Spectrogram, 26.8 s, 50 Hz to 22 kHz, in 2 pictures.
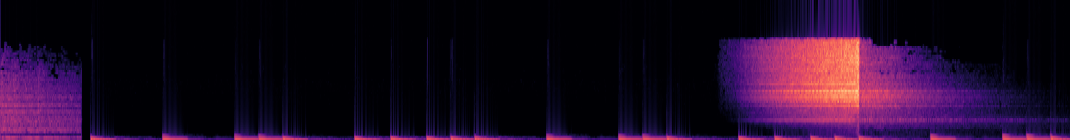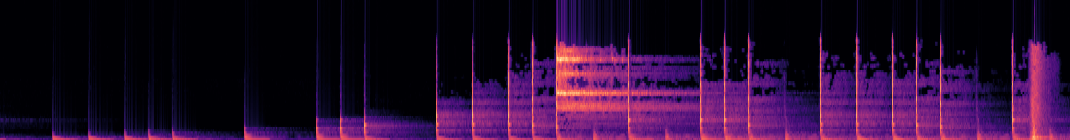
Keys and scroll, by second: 1.6-2.5 typing, 4.9 typing, 6.0-6.3 typing, 8.0-8.6 typing, 15.0 ctrl+shift+a, 18.6 ctrl+-.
